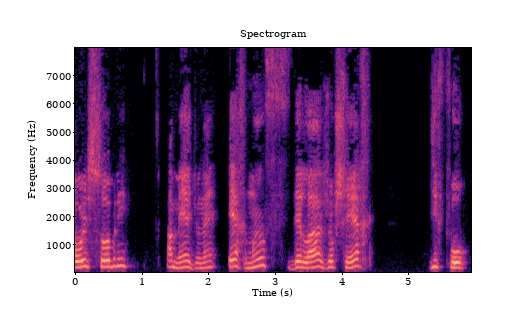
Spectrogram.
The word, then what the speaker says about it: Ermance: pois é, tem muita gente falando que o nome dela é Hernance, com N de navio, e não é com M de Maria, é Hermance.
